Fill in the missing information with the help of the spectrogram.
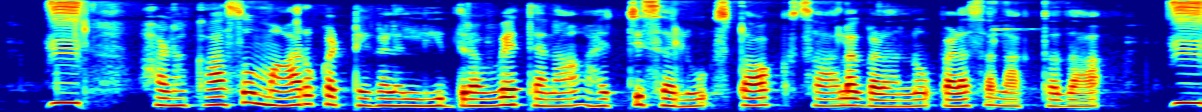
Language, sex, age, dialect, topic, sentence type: Kannada, female, 31-35, Central, banking, statement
